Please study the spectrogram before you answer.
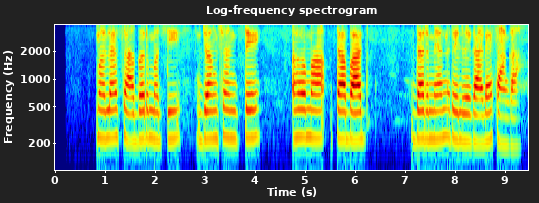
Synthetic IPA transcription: məlasabəɾmət̪i | d͡ʒəŋʃənt̪e | əɦmat̪abad̪ | d̪əɾmjanɾelʋeɡaɽɛsãɡa

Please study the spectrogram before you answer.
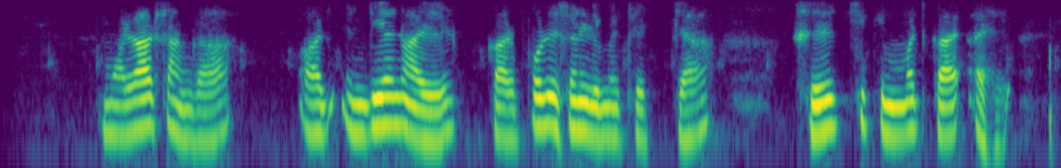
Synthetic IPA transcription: məlasãŋɡʱa | d͡ziɳɖijənae | kaɾpoɾeɕənlimiʈeɖ | t͡ɕja | ɕeʈt͡ɕikimːət̪kajaɦe

